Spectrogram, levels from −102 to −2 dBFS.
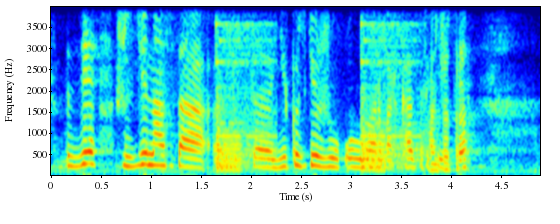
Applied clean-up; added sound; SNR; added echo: none; Keyboard (musical); 5 dB; none.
